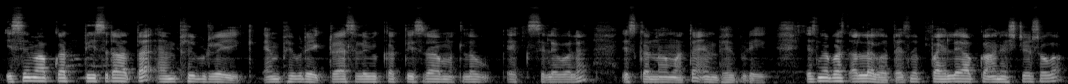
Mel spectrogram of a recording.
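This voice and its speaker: Man, teacher, spoken lesson, methodical, asks and answers own questions, drawn-out example words, mid pitch. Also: steady tone. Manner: methodical, repeats example words slowly for emphasis. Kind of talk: spoken lesson on poetic meter.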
